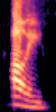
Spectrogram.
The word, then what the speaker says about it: Akali: Is she, how do you pronounce her name? Akali.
